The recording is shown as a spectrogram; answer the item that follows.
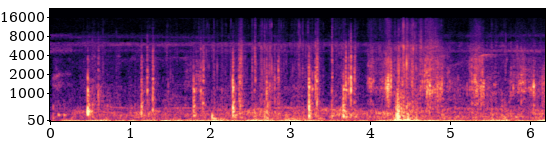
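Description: Footsteps walking off a wooden porch, a run of irregular knocks with a heavier thump about four and a half seconds in. A steady high insect drone, crickets, runs behind them.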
